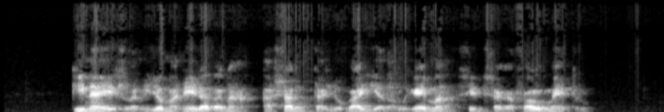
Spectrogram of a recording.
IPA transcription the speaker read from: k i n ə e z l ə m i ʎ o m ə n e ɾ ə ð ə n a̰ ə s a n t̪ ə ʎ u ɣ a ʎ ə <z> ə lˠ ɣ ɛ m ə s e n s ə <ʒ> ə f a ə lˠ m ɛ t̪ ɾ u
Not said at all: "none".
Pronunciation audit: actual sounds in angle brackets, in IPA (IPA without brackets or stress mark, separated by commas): ð, ɣ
